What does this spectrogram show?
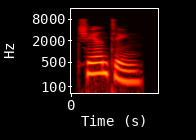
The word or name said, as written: chanting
